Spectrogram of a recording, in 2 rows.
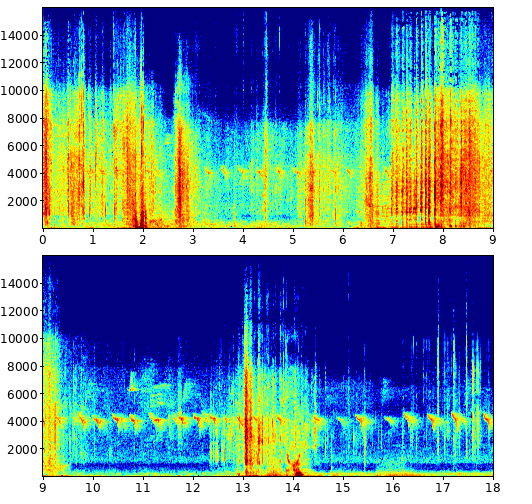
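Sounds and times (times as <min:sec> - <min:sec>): rustling in dry leaves: 0:00.0 - 0:03.4, 0:04.1 - 0:09.9, 0:12.5 - 0:14.6
bird chirping: 0:00.6 - 0:18.0.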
